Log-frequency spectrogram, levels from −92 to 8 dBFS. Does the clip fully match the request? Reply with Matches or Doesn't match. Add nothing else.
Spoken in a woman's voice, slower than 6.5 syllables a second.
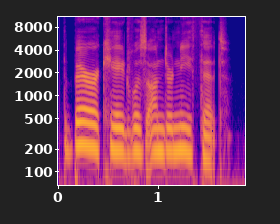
Matches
